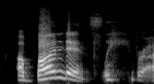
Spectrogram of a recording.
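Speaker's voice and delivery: booming, full-throated, very loud, sudden yell. Card reader announcing the card drawn for Libra, yelling. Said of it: "Sorry for yelling".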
